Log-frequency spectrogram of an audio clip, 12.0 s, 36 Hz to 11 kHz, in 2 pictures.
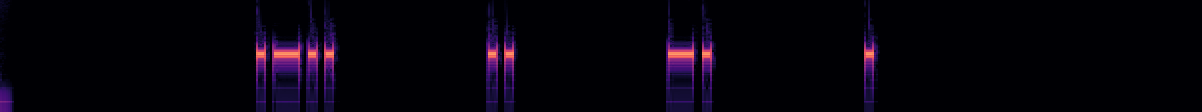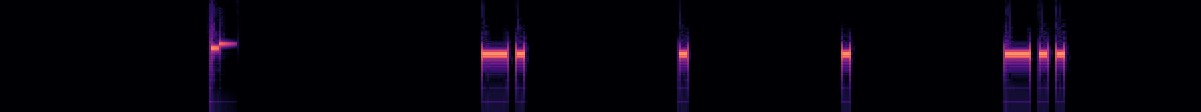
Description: Morse code, heard as a keyed tone, about 27 wpm, spaced as for 10 wpm, 690 Hz. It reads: LINE NEED
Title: 6x Character Spacing - Top 300 Words - 28wpm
